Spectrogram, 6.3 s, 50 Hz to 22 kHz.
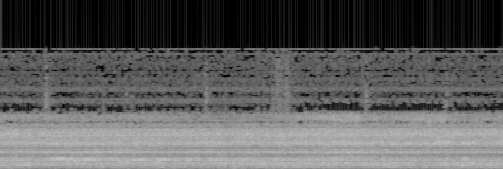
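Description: Steady shortwave static and hiss from a Sony ICF-2001D receiver tuned to an AM broadcast on 17850 kHz, with no clear programme audio standing out above the noise.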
